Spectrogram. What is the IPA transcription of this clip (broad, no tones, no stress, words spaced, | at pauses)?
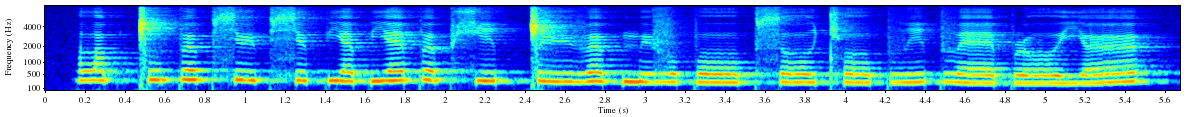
lˠɛpǀup œpsyːp sypjɛpjɛpœp çip ǀyːβœp myvopoːp soːcʰoːpβip βɛːpɭoːjœ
